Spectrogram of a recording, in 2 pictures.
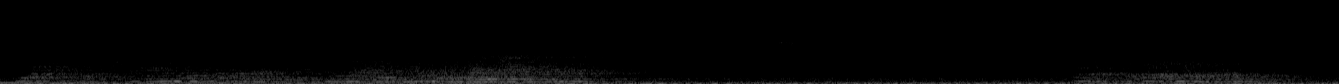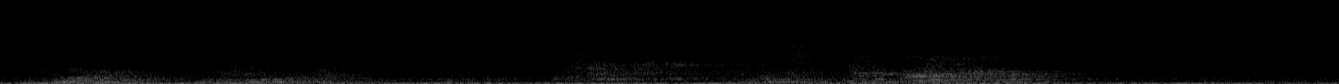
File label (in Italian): campione voce straniera frame intero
